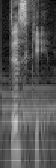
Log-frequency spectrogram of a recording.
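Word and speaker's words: DSKY: featured an iconic interface called the dsk Y pronounced disy short for display and keyboard this device allowed astronauts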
